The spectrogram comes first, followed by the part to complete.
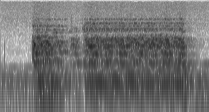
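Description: Organ playing a musical bridge of sustained chords that comes in just after the start and shifts chord a couple of times.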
